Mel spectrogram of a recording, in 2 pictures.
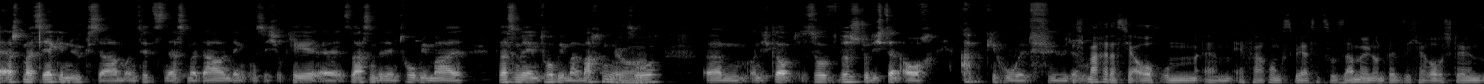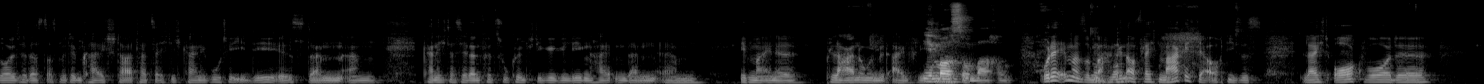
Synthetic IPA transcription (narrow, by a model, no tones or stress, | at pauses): aʔeːɐstmaːlzeːɐɡənyːkz̥aːmʊntz̥ɪt͡sn̩eːɐstmaːldaːʊntd̥ɛŋkŋ̩zɪçʔokʰeːʔɛːslasn̩viːɐdeːntʰoːbimaːl | lasn̩viːɐdeːntʰoːbimaːlmaχn̩ʊ̰ntz̥oː | ʔɛːmʔʊ̰ntɪçɡ̥laʊbəzoːvɪɐst̚d̥uːdɪçd̥anʔa̰ʊx | ʔapɡ̥əhoːltfyːlənɪçmaχədasjaːʔaʊxʊmʔɛ̰ːmʔɛ̰ɐfaːʁʊŋsv̥ɛːɐtət͡suzaml̩nʊntv̥ɛnzɪçhɛʁ̞aʊsʃtɛlənzɔltədasd̥a̰smɪt̚d̥eːmkʰaltʃta̰ːtʰːaːtz̥ɛçlɪçkʰaɪnəɡuːtʰəʔḭdeːʔɪstd̥a̰nʔɛ̰ːmkʰanɪçd̥asjaːdanfyːɐt͡suːkʰʏnftɪɡəɡəleːɡŋ̩ɦaɪtn̩danʔɛ̰ːm | ʔɪnmaɪnə | pl̥aːnʊŋənmɪtʔa̰ɪnfliːɪmmɐzoːmaχn̩ʔoːɾɐʔɪmɐzoːma̰χn̩ɡənaʊfɪlaɪçtmaːkɪçjaːʔa̰ʊxd̥iːzəslʔaɪçtʔɔɐkv̥ɔɐdə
